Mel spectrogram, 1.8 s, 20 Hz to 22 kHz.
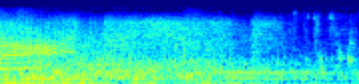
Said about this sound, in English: I'll be very ready to make my bomb go bye-bye in 3, 2...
